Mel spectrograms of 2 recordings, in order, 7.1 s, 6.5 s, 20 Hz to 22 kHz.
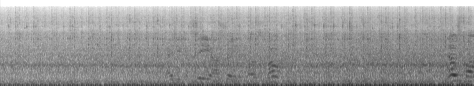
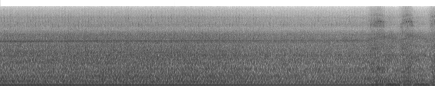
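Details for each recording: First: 1969 Volkswagen Beetle after replacing NGK spark plugs with correct, gapped plugs, choke partly on at first: deep, steady, even thrum with no stumbles or misses, no smoke; engine idling smoothly. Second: 1969 VW Beetle air-cooled engine before changing to correct-heat-range spark plugs: slightly uneven, lumpy idle with occasional stumble, skipping and coughing, won't take full throttle; rough-running misfire, plugs suspected.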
